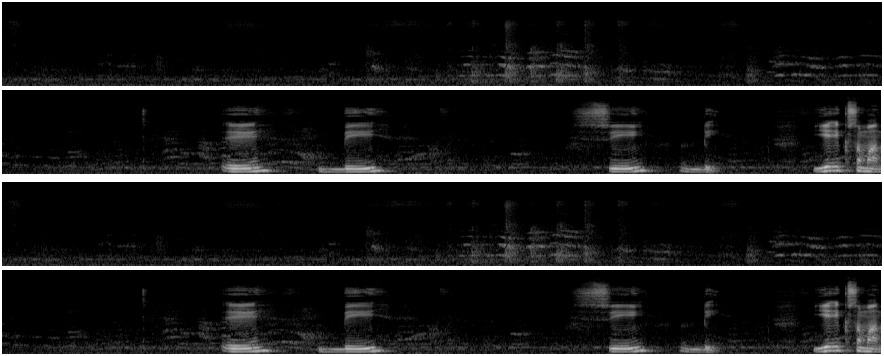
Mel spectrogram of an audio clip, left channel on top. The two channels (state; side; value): identical; both; correlation 1.00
